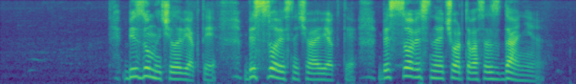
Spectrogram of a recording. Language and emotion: Russian, angry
